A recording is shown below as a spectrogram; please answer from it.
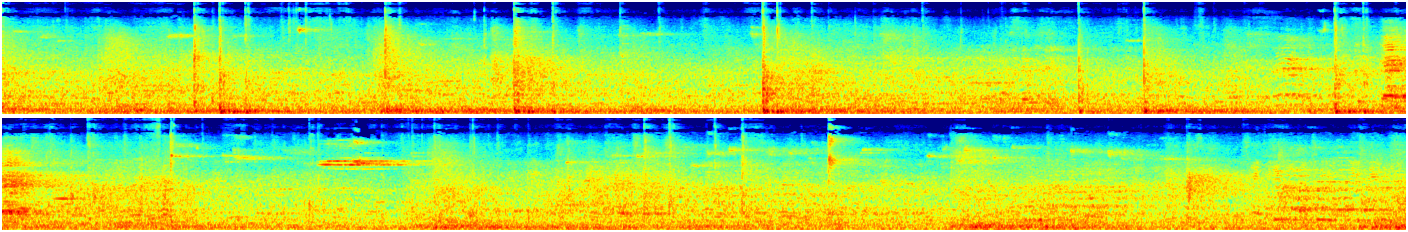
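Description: Volleyballs being hit and bouncing on a gym floor, sharp impacts scattered through with a reverberant echo, over a steady babble of players' voices and shouts.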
